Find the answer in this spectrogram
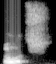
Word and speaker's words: Roots: We pronounce it Roots, not Roots, but it's a very common name.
